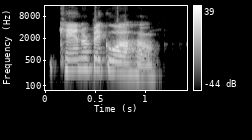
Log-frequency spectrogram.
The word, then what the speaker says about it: Kanervikkoaho: Kanervikkoaho.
